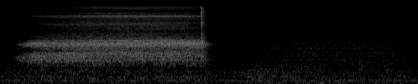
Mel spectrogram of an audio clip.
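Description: A draw on a squonk mod's rebuildable dripping atomiser: about two seconds of steady hissing as air is pulled through the bottom airflow past the firing coil, cutting off abruptly, then faint room tone.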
